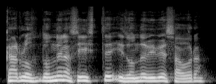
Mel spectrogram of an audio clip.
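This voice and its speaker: Quick interpreter man, mellow voice. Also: a little high, fairly even intonation. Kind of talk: simultaneous interpreting.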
